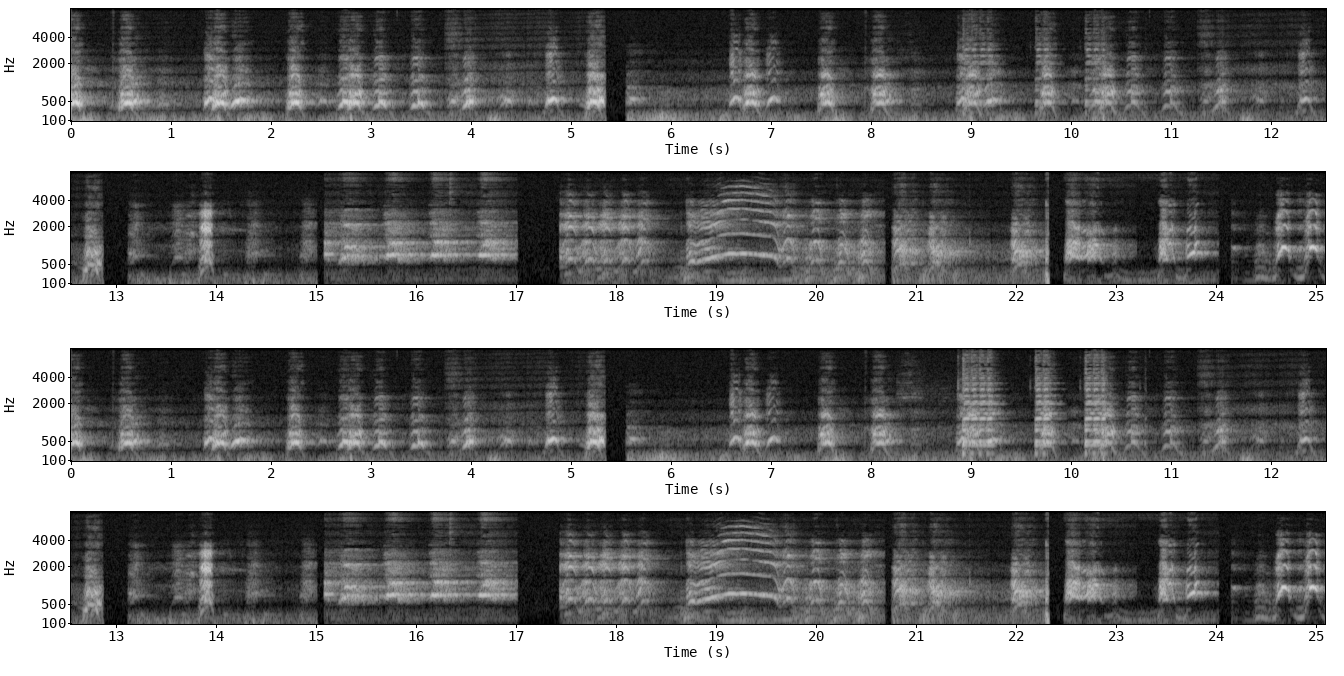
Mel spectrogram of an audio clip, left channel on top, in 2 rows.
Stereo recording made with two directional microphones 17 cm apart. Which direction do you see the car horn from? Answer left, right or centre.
right.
